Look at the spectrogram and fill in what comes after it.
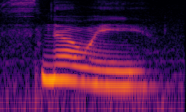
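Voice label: "snowy", American English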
